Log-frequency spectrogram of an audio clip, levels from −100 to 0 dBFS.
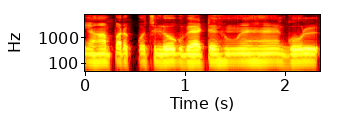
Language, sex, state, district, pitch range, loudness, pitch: Hindi, male, Uttar Pradesh, Gorakhpur, 115-120 Hz, -22 LUFS, 120 Hz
